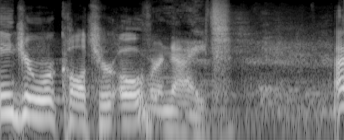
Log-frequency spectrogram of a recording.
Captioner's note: laughter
